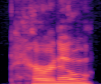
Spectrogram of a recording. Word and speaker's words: Perrineau: Harold Perrineau, I believe is how it's pronounced. Yes, he's got one of those like EAU last names.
